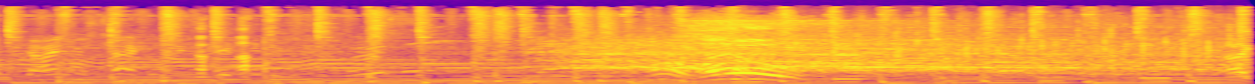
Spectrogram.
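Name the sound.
stadium crowd cheering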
